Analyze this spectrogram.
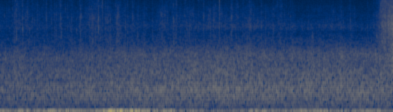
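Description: Steady rush of flowing river water, with a low wind rumble on the microphone.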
